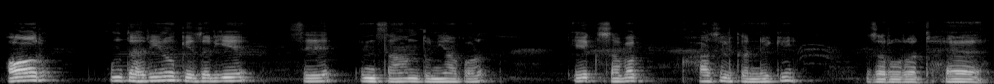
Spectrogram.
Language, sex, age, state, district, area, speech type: Urdu, male, 45-60, Bihar, Saharsa, rural, spontaneous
